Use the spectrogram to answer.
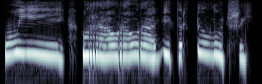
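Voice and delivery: high, loud delighted squeal. A narrator's reading. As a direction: squeal with joy like a bubbly girl. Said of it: "Юлия завизжала от восторга". (восторженный визг)

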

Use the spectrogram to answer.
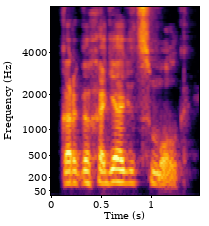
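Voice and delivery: ordinary delivery, nothing marked

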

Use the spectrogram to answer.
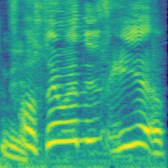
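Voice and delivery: high, drawn-out put-on voice; slow, exaggerated high-pitched insistence; mock indignant denial. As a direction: protest innocence in a silly squeal. Acted protest of innocence.

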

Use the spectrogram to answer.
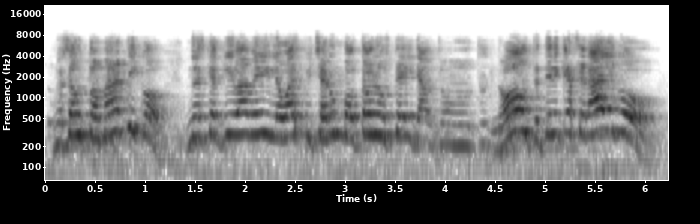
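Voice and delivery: loud, emphatic preaching, pushed high; fiery preacher call to change; preaching at full force. Acted. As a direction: drive it home to the congregation, full voice. Preaching climax continues.

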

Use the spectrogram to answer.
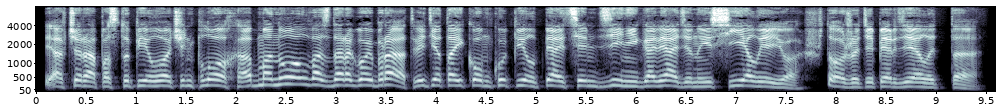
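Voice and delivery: high-pitched, contrite confession; dismayed exclamation. A narrator's reading. Runner admits secretly eating beef, dismayed exclamation. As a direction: confess it in alarm. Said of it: "воскликнул Ликуй".

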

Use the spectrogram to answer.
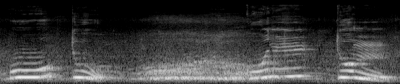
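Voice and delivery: «أوتو» و«كنتم» بنبرة عالية ممدودة; مد الضم في «أوتو» و«كنتم»; صوت الضمة الممدود. Shown as a demonstration. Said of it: "صوتها مستعرض كده". («كنتم» بطيئة جدًا بضمة بارزة)

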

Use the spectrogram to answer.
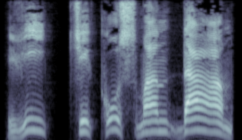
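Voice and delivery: high, drawn-out cry of "Витти Кусмандам"; calling from behind. A narrator's reading. Fleeing boy hearing the shout behind him, high drawn-out call. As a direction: stretch both foreign words like a distant yell. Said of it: "слыша позади себя".

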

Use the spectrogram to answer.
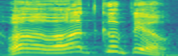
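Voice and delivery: high, slow, stammered tipsy mirth; slow, high-voiced amusement; through laughter. A narrator's reading. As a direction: stretch it out as if still choking on laughter. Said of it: "выговорил он сквозь смех".

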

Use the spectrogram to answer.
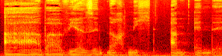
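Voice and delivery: low, slow whisper to himself; bitter whisper. Acted. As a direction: mutter the rebuke at yourself. Husband alone, vowing revenge.

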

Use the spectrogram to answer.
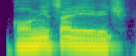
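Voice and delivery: usual speaking voice

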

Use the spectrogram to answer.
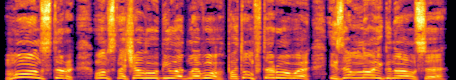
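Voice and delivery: frantic, high-pitched account; panicked cry. A narrator's reading. Cadet tells rangers of the monster chasing him, panicked. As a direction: pour it out as if still hunted.

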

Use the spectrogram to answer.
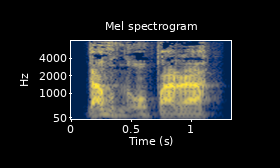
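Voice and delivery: медленно, громче, старческий голос; ворчливая бабка у подъезда; шамкающая старушка. A narrator's reading. Та же старушка-пенсионерка. (старушка ворчит медленно и громко)

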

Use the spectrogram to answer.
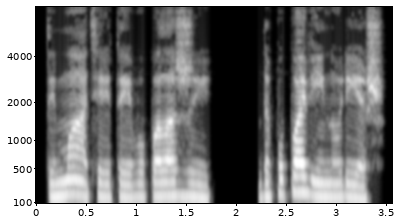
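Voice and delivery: put-on low, grumbling old village woman. A narrator's reading. Elderly relative scolding the midwife over the newborn, grumbling. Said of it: "заворчала одна из пожилых".

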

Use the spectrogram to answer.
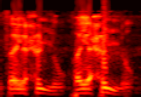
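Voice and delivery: "فيحل" as fa-yaḥullu; damma on ḥā’. Shown as a demonstration. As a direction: put a u after the ح in "فيحل". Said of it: "بضم الحاء". ("فيحل" بضم الحاء)

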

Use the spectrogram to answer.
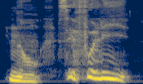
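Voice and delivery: loud, high, drawn-out cry; roaring protest. A narrator's reading. Young man refusing his beloved's oath: roaring protest. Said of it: "rugissait le jeune homme".

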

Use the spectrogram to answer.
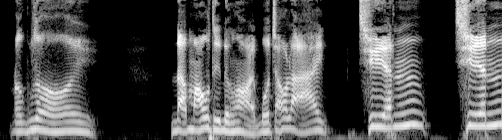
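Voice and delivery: put-on high, tipsy old man shouting go; rowdy drunk whooping it up; drunk cheering. Drunk Thọt agrees, cheers.

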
